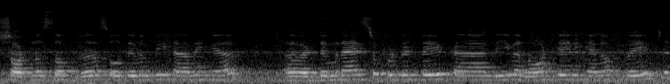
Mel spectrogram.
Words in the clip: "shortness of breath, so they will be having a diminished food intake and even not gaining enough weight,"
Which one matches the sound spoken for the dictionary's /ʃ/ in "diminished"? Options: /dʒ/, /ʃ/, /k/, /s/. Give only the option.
/s/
